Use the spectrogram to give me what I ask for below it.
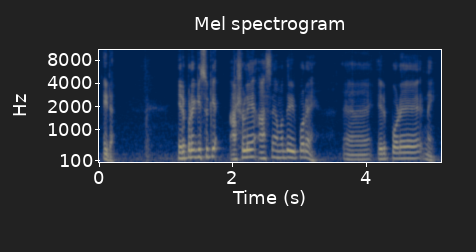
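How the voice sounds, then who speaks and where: A man's voice: a little high, lively intonation, a little mellow. A male chemistry teacher, giving an online class lecture in a chatty way, mixing in English words and checking in with his students. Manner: conversational, often checks understanding with quick tag questions.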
